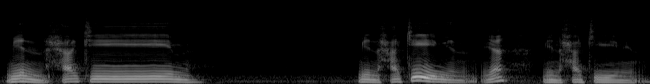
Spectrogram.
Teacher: Jadi ketika nun sukun bertemu dengan ha, ya, n-nya atau nun sukunnya harus dibaca jelas gitu ya.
